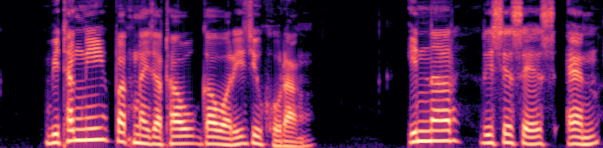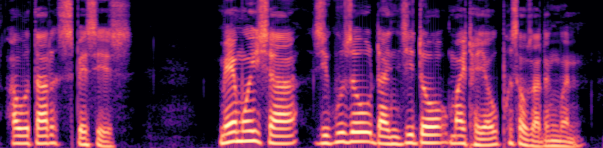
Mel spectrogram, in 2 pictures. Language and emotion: Bodo, neutral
